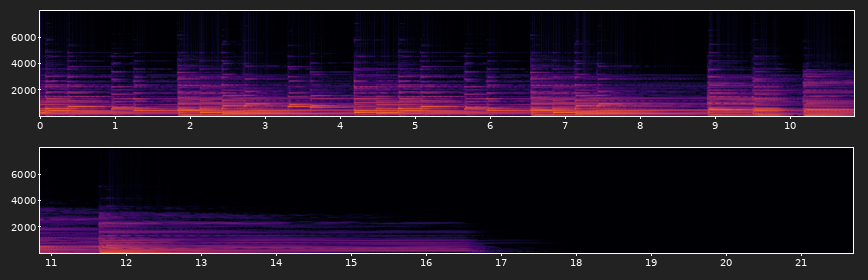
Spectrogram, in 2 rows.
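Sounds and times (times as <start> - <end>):
piano: 0.0 - 17.3.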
